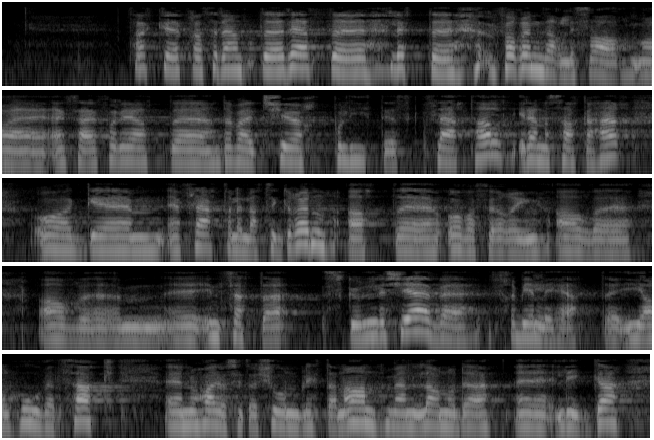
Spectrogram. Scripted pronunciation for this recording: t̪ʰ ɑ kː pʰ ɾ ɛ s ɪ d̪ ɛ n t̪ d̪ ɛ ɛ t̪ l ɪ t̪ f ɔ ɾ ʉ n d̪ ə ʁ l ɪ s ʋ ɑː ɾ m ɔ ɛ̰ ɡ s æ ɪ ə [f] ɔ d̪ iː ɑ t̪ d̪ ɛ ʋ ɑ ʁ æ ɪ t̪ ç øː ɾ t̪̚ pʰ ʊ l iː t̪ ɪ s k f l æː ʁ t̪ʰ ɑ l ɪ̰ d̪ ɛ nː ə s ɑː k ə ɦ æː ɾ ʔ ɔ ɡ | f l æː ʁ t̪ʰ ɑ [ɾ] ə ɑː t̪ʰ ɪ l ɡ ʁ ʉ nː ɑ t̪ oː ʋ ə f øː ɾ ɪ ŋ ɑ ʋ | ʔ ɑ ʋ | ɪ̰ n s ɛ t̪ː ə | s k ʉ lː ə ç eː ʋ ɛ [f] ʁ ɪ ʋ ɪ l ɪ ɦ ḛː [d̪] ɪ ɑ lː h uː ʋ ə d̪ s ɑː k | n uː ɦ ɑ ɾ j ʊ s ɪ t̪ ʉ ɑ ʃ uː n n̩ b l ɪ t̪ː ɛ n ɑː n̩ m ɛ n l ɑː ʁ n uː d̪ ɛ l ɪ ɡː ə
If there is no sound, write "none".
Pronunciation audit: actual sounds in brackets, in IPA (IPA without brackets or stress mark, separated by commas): f, l, f, t̪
